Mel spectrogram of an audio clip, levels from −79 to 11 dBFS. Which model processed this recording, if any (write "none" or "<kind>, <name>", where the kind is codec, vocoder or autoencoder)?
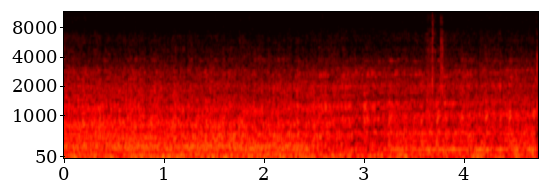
none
